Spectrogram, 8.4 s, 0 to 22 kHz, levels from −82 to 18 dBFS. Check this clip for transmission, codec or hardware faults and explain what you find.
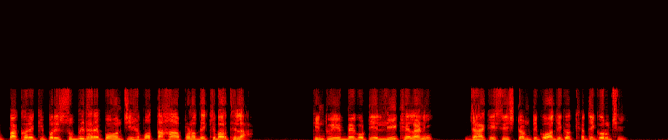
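One fault runs through the whole speech clip: likely Opus compression in its CELT mode, at a bitrate around 12 kbps. Tones sound grainy and rough with heavy noise-filled texture, and a spectrogram shows nothing above 8.2 kHz.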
